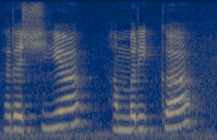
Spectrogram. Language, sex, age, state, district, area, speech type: Dogri, female, 30-45, Jammu and Kashmir, Jammu, urban, spontaneous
